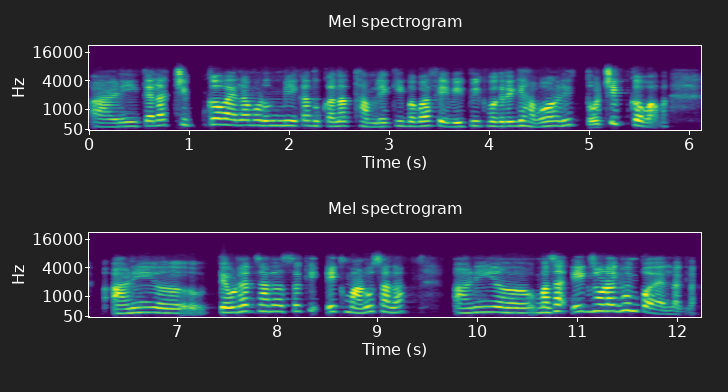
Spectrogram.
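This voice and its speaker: A woman guest tells her stories in a calm, reflective way. She often pauses and hesitates as she talks. Her voice sits on the higher side, and the recording sounds dull and lo-fi. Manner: reflective, anecdotal, with many hesitations. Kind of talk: personal storytelling in conversation.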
